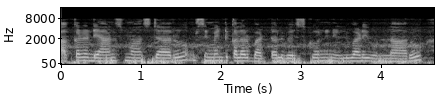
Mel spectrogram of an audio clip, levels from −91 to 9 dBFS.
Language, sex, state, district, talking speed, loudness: Telugu, female, Telangana, Mahabubabad, 115 wpm, -16 LUFS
